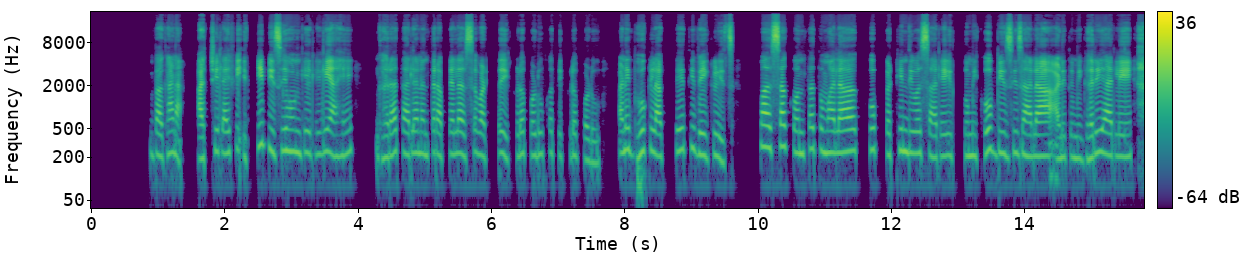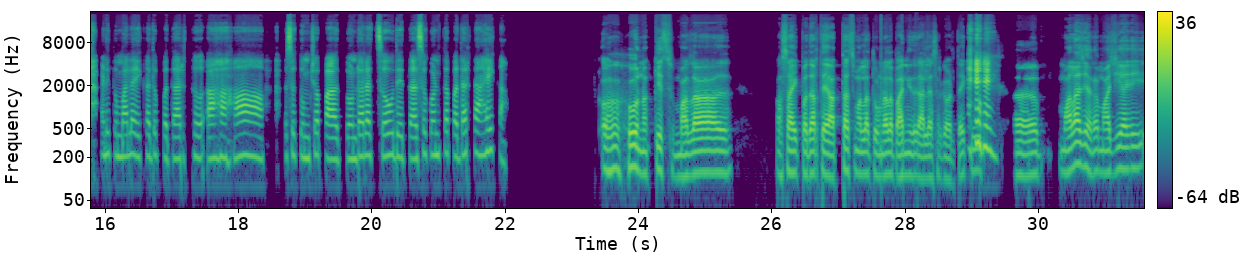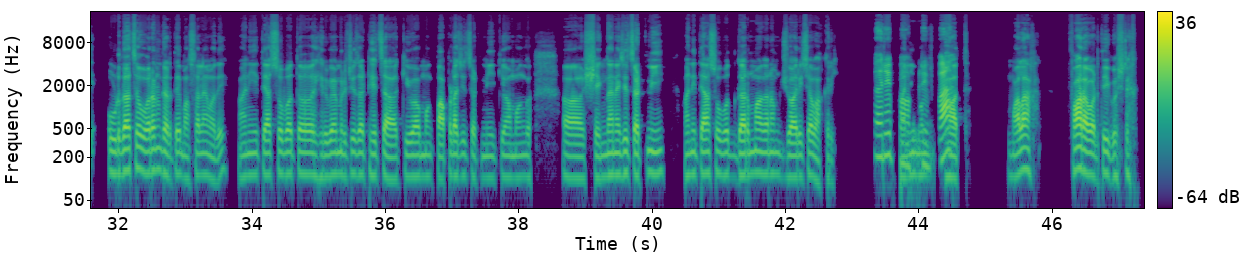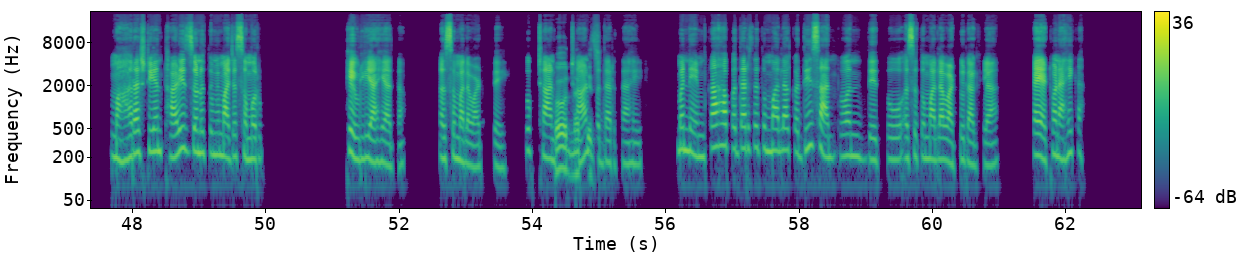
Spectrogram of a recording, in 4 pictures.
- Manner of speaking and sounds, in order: tapping; in English: "लाईफ"; other background noise; laugh; laughing while speaking: "गोष्ट"
- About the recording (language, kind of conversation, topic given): Marathi, podcast, कठीण दिवसानंतर तुम्हाला कोणता पदार्थ सर्वाधिक दिलासा देतो?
